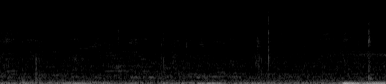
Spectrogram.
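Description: Trading cards rustle and slide in hands.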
